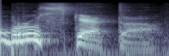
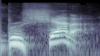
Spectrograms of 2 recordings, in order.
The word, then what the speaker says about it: bruschetta: through Italy with traditional Bruce Guetta bruschetta fuchi I thought it was bruschetta well he's saying Italian the CH is pronounced as a hard K so if you want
